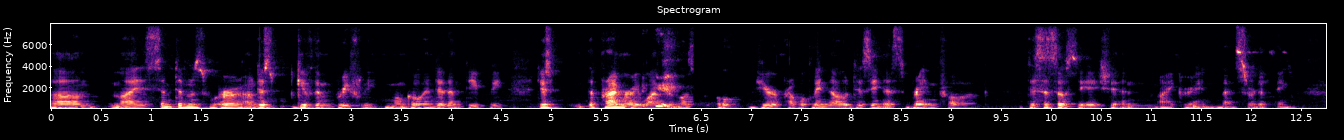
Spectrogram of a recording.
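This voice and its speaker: A somewhat breathy man's voice of medium pitch, at a moderate pace with ordinary pitch variation. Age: 70s. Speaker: recovered patient mentor. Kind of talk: panel discussion.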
